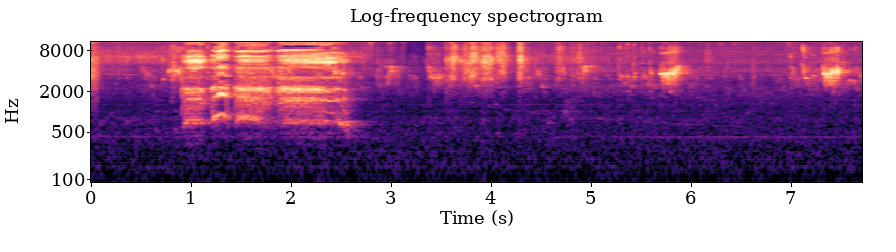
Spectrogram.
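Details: A rooster crows loudly: one harsh, harmonic cock-a-doodle-doo lasting about a second and a half, then quieter high chirps and rustling from other birds nearby.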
